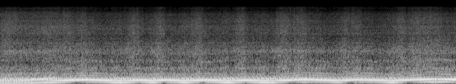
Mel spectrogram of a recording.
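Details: Mazda Bongo R2 diesel just after its injection pump was converted from electronic to manual: it catches and settles into a firm, even rumble with light revving, no misses or knocks, running healthy.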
